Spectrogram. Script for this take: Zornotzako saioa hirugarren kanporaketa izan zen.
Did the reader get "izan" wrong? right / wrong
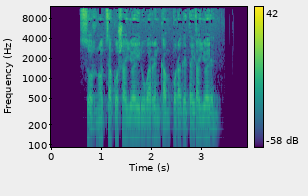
wrong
